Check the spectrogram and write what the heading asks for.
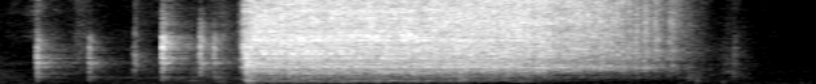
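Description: A few light handling clicks, then a handheld power tool runs loudly for about two seconds and winds down, during the dirt bike's engine teardown.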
